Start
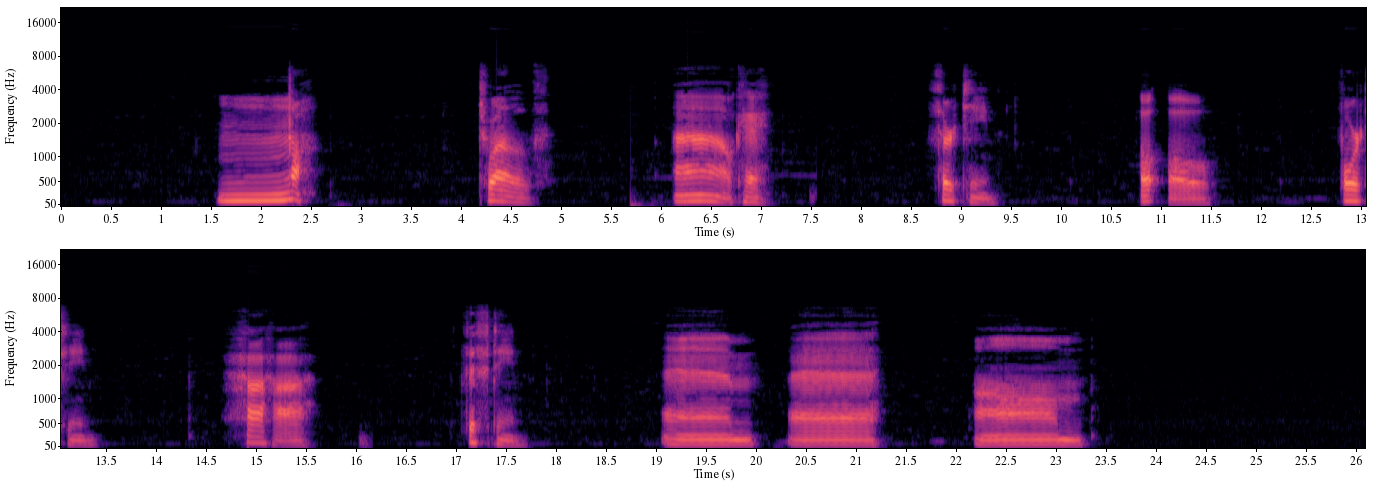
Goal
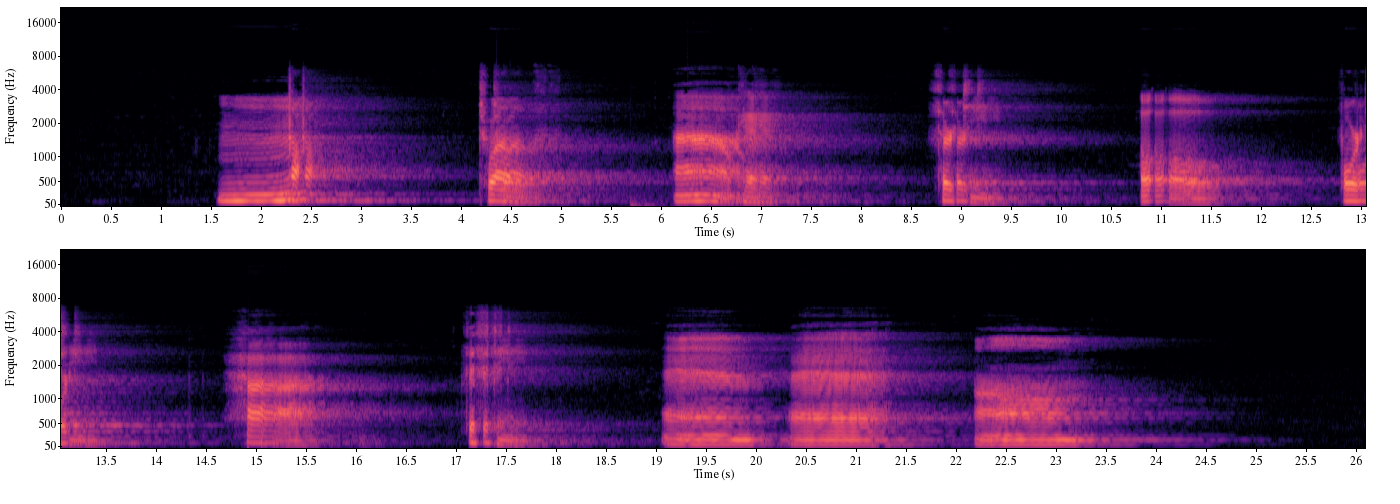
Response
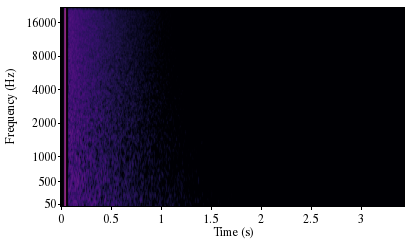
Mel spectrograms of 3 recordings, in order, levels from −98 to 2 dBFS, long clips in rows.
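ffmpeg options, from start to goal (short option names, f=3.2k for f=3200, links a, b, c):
-filter_complex "[0:a]asplit=2[a][b];[1:a]atrim=start_sample=2205,adelay=137[c];[b][c]afir=irnorm=-1:irlink=0,volume=-1dB[d];[a][d]amix=inputs=2:normalize=0"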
